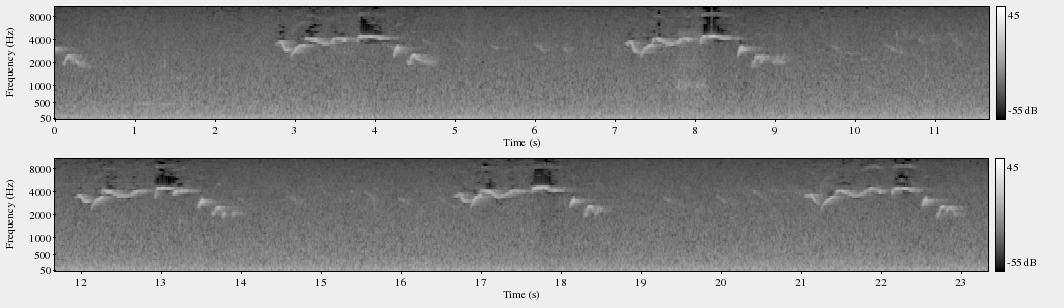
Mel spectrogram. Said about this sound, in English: Sound of the birds. Where is this sound? Out there or in here? When you listen like body, you say, oh, the birds are up there, I'm hearing them, you're here.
